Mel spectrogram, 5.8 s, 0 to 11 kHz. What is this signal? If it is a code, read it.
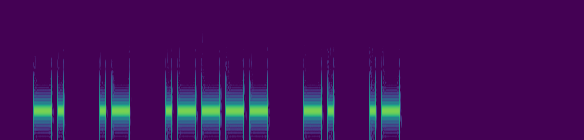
Morse code, heard as a keyed tone, about 20 wpm, spaced as for 15 wpm, 700 Hz. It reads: NA1NA
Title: 042 Lesson 8g - Number 1 - Call Signs 20wpm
